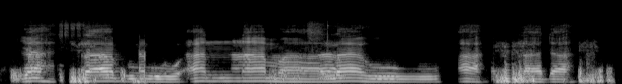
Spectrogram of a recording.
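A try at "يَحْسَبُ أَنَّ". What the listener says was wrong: Yahsabu bu tak panjang.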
